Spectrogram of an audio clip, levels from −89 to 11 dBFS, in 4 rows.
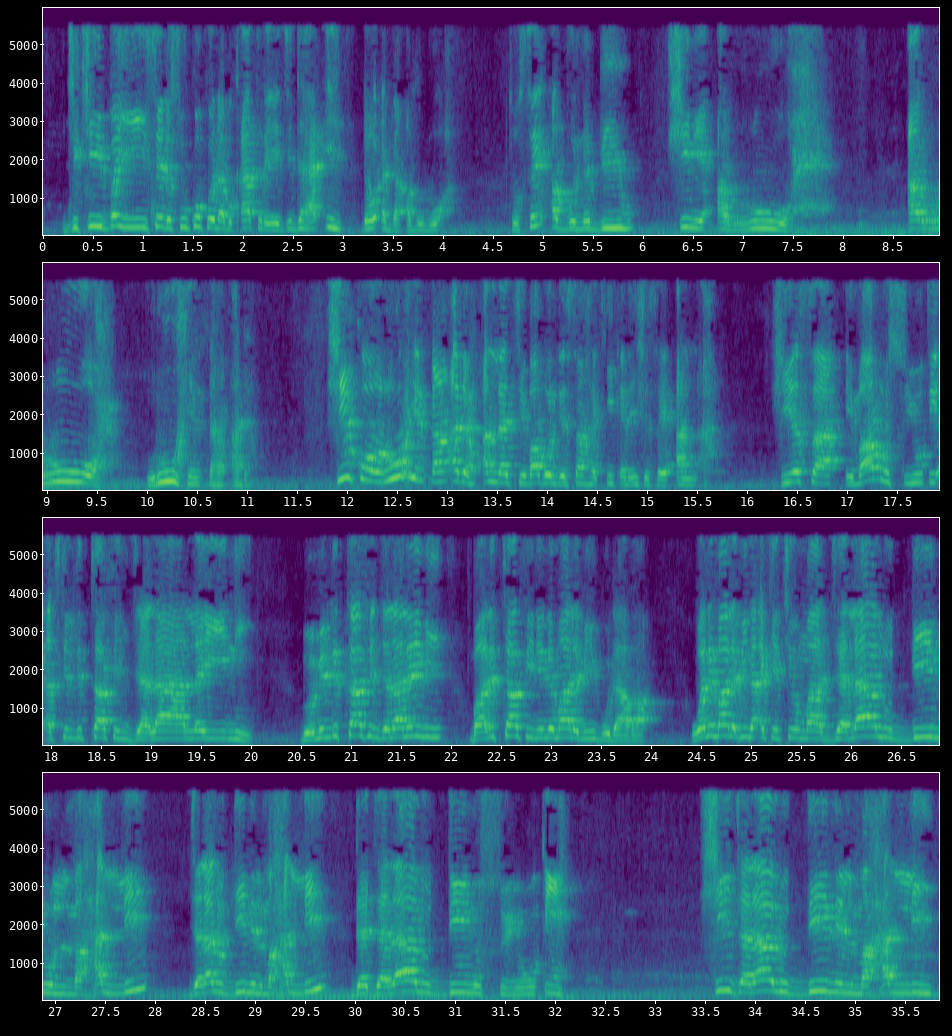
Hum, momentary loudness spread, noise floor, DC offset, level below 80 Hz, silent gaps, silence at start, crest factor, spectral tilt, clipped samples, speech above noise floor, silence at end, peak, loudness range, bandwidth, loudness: none; 10 LU; -46 dBFS; under 0.1%; -60 dBFS; none; 0.2 s; 16 dB; -6 dB/octave; under 0.1%; 26 dB; 0 s; -6 dBFS; 3 LU; 5.8 kHz; -20 LUFS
